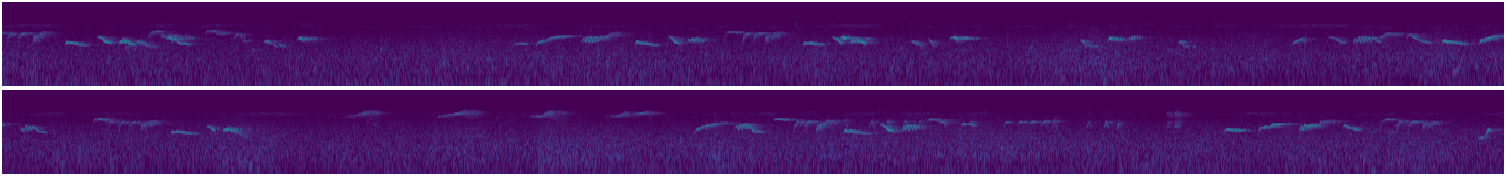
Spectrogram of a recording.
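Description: Songbirds singing outdoors: bouts of quick, slurred whistled notes, repeated in phrases with short pauses between them. A few higher, thinner notes come about two-thirds of the way through, over a faint steady high hiss.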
